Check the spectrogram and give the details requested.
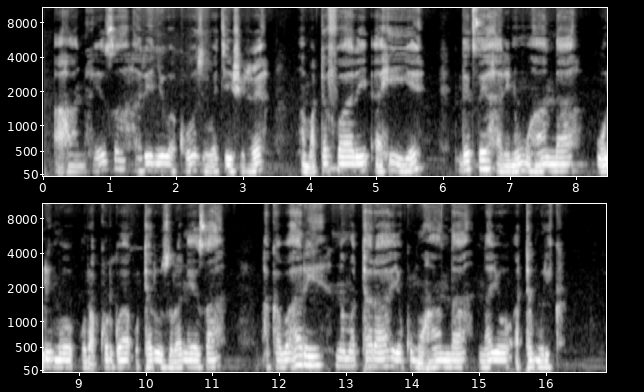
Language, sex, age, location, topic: Kinyarwanda, male, 25-35, Nyagatare, government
